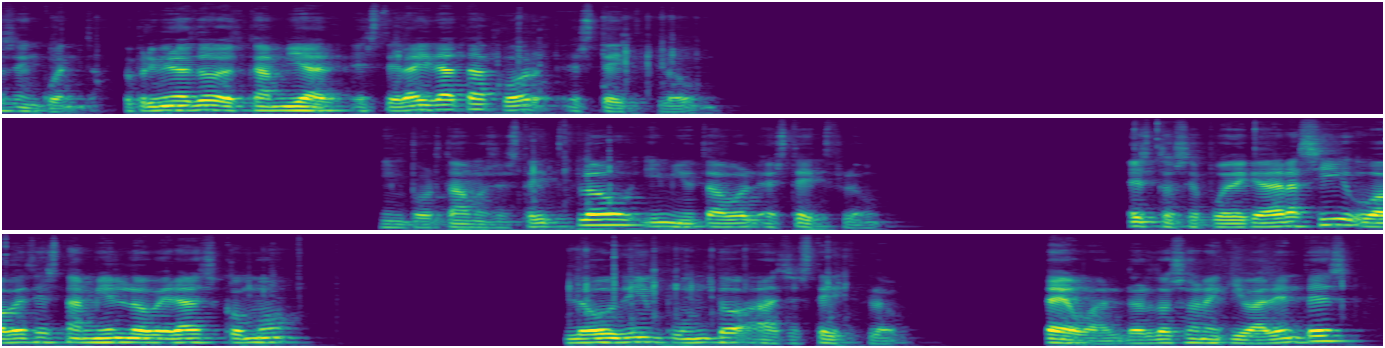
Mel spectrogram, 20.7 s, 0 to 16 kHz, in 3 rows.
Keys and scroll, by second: 7.6 alt+Return, 17.0 Return.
